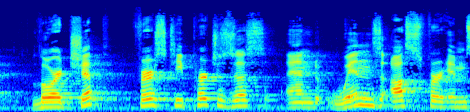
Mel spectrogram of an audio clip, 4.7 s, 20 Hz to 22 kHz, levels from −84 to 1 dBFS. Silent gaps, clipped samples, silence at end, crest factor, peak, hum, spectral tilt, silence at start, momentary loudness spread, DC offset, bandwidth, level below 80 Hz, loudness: none; under 0.1%; 0 s; 20 dB; -6 dBFS; none; -3.5 dB/octave; 0 s; 10 LU; under 0.1%; 16 kHz; -68 dBFS; -26 LUFS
